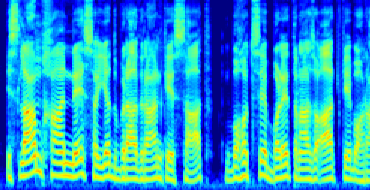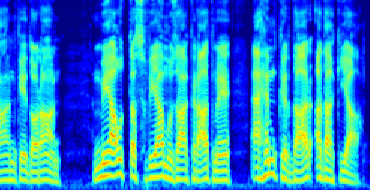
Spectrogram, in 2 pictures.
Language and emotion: Urdu, neutral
